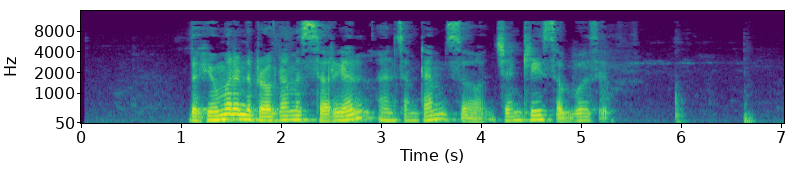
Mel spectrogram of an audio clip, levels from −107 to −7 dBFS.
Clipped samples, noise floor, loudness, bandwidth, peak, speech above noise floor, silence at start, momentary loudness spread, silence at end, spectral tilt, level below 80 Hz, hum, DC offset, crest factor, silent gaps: under 0.1%; -66 dBFS; -18 LUFS; 11.5 kHz; -2 dBFS; 50 dB; 1.1 s; 20 LU; 0.3 s; -6.5 dB/octave; -48 dBFS; none; under 0.1%; 18 dB; none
